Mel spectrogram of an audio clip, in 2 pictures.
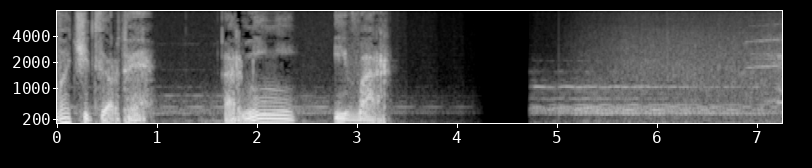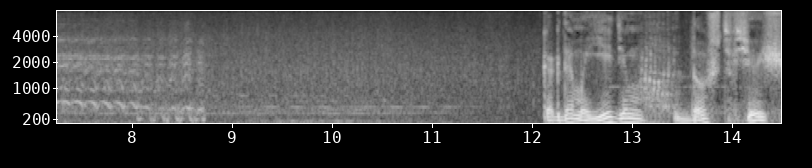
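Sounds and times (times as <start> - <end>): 
speech: 0.0 - 1.0, 1.7 - 3.4, 12.2 - 14.4
horse whinnying: 6.9 - 8.8.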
